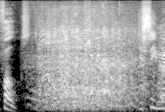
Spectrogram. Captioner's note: audience laughter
